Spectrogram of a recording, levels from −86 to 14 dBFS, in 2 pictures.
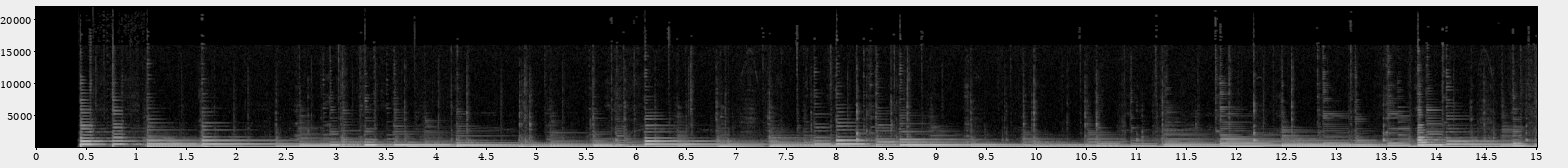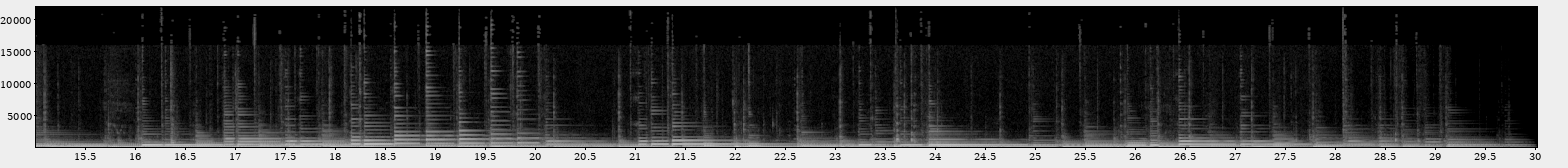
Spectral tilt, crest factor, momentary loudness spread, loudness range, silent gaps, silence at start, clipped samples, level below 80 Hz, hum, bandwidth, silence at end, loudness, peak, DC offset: -9.5 dB/octave; 16 dB; 7 LU; 2 LU; none; 0.45 s; under 0.1%; -24 dBFS; none; 15.5 kHz; 0.1 s; -20 LUFS; -4 dBFS; under 0.1%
